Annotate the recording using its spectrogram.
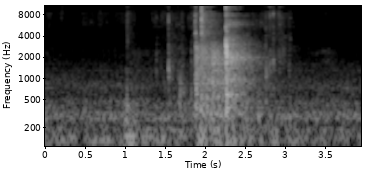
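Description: A sheet of paper rustles as it slides across a table.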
